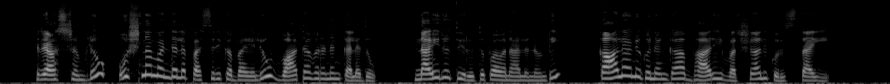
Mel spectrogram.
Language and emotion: Telugu, neutral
